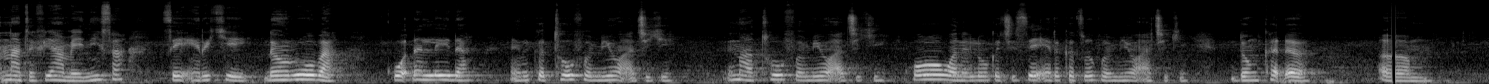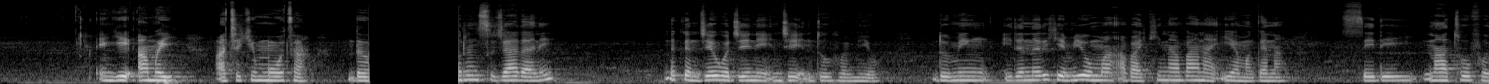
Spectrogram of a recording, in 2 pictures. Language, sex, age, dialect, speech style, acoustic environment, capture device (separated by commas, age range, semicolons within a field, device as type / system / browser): Hausa, female, 25-34, Nigeria - Nigerian Standard, relaxed, nature, mobile / Linux / Chrome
